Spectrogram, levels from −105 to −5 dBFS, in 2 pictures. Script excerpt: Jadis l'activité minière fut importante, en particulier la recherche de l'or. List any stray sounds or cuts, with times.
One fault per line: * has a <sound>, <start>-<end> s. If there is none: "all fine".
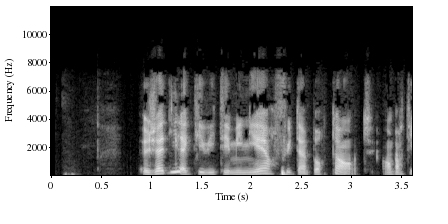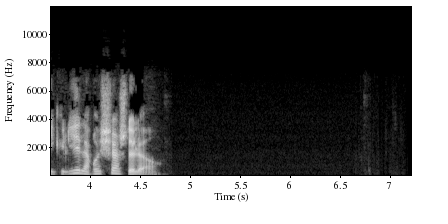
all fine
